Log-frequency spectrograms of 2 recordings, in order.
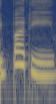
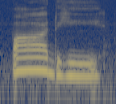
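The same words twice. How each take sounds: First: Buddy with a short UH, BUH-dee; local mispronunciation. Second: Body with open AH, BAH-dee; correct pronunciation. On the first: Teacher shows how locals say body, as buddy. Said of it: "Locals would usually say". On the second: Teacher models the English vowel, body as BAH-dee. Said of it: "this should be pronounced body". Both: Shown as a demonstration.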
